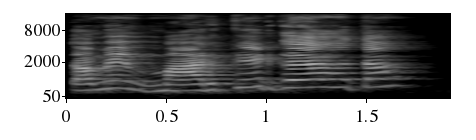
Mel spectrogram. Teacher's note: હવે માર્કેટ શબ્દ ઉપર ભાર મૂકું, તમે માર્કેટ ગયા હતા કે કોઈના ઘરે ગયા હતા, મારો પૂછવાનો અર્થ એ છે. તમે માર્કેટ ગયા હતા, ત્યાં માર્કેટ શબ્દ ઉપર ભાર મૂક્યો છે ને એનો અર્થ બદલી જાય છે.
